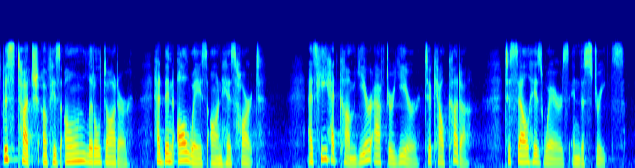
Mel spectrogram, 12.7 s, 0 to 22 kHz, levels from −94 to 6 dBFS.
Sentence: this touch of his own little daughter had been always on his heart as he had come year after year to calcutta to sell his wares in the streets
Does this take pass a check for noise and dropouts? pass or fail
pass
